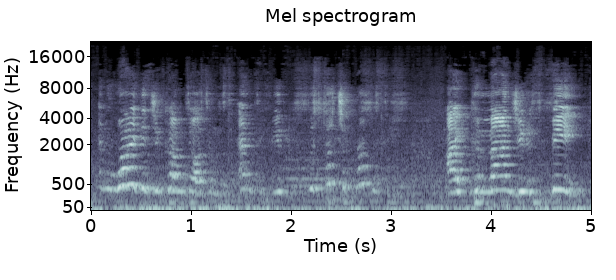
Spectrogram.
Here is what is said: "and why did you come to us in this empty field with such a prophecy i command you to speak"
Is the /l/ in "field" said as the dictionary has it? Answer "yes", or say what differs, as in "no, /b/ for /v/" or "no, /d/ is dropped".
no, /l/ is dropped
